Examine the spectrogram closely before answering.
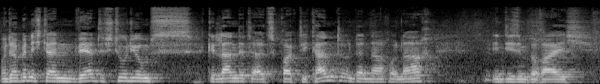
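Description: Over noticeable background noise and audible room echo, a man speaks at a fairly high pitch with fairly even intonation. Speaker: chef. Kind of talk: interview. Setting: studio kitchen.

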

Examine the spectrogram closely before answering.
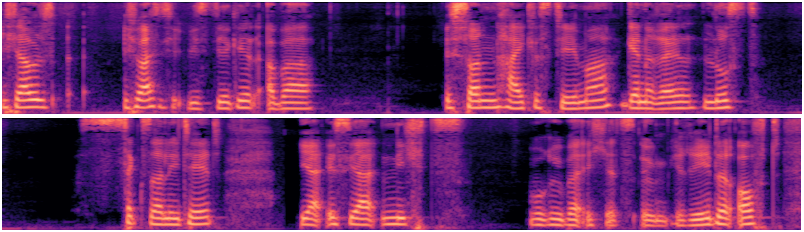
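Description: Long, frequent pauses break up a woman's fairly slow speech, her pitch fairly low and her tone dark and mellow. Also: fairly even intonation, very clean recording, silent background. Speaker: podcast co-host. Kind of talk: casual chat; reading aloud.

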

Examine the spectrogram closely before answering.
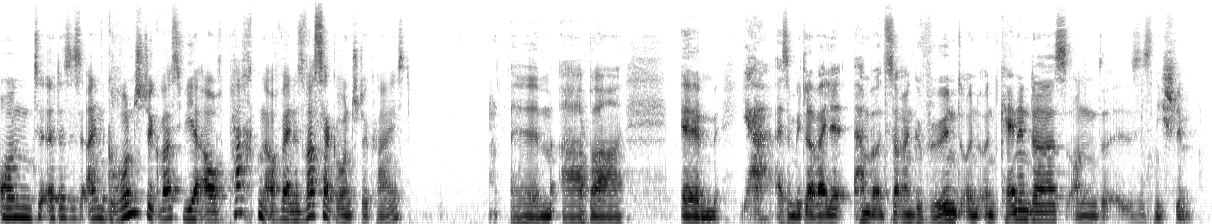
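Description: This man's pitch swings very widely. He speaks at a fairly slow pace. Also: medium pitch for a man. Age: 40s. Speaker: interior design engineer. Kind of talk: casual interview. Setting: on a houseboat. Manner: hesitant, many fillers.

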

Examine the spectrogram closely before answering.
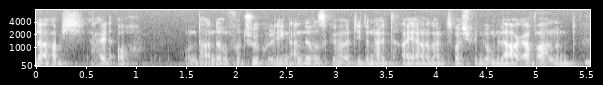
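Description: Over noticeable background noise, a man with a very deep, low pitch speaks at a very fast pace with fairly even intonation. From Lower Saxony, Germany (Peine). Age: 20s. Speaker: wholesale trade apprentice. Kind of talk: podcast interview.

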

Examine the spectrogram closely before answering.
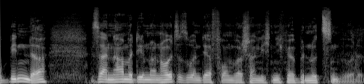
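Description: A man talks in a normal speaking voice, fairly low in pitch, with ordinary pitch variation. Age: 50s. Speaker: football club heritage official. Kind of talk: casual interview. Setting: basement fan room.

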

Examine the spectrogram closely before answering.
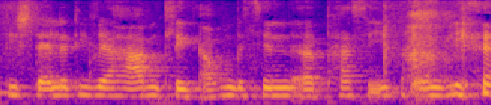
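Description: A woman speaks at a medium pitch amid noticeable background noise. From Romania (Transylvania), came to Germany around age 9. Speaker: lawyer and civil servant. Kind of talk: casual interview.

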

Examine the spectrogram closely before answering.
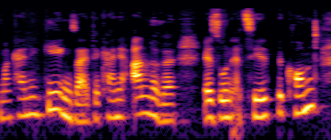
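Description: A woman with a plain, everyday voice, medium pitch and fairly even intonation. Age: 20s. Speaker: royals expert, journalist. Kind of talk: casual chat.

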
